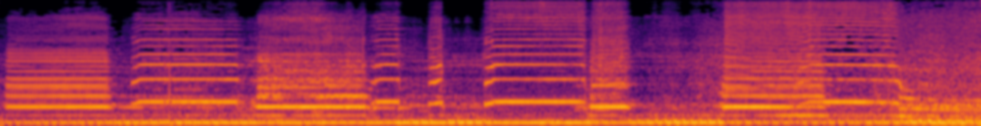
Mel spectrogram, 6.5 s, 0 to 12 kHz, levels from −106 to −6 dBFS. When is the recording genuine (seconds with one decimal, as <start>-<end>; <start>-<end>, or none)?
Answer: 0.0-1.5; 4.6-6.5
